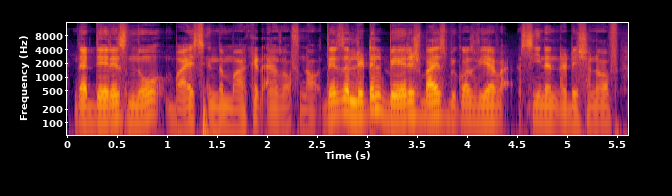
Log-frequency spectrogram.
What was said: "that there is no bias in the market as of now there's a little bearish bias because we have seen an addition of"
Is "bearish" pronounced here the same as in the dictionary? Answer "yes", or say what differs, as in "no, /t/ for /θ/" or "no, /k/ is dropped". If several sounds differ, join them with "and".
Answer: yes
